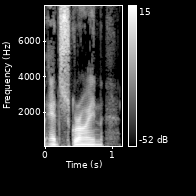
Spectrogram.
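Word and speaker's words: Ed Skrein: My name is Scroobius Pip, and I'm joined this week by the amazing Ed Skrine. That's how you pronounce his name. I got it wrong in previous podcasts, but he corrected me at the beginning of this podcast.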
